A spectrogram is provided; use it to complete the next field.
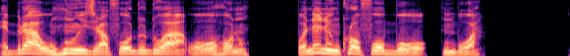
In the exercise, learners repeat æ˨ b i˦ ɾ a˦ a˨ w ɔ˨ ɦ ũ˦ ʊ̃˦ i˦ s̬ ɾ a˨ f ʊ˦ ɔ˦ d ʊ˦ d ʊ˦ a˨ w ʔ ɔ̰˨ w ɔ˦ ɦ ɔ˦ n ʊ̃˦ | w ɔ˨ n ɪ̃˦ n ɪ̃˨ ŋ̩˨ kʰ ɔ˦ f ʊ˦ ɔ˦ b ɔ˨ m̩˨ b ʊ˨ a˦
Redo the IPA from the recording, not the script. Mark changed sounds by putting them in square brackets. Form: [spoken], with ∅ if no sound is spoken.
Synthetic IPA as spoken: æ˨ b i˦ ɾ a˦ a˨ w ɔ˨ ɦ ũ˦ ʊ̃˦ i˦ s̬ ɾ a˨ f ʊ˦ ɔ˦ d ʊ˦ d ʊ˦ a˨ w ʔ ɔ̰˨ w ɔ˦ ɦ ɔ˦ n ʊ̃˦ | w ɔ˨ n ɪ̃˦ n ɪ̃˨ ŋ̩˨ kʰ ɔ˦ f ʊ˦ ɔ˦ b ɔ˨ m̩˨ b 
